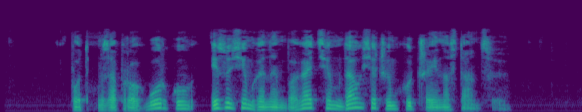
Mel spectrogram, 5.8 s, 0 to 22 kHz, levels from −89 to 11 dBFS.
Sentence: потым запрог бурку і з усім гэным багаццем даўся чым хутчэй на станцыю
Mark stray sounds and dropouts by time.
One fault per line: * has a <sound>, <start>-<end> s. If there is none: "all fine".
* has a dropout, 0.9-1.0 s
